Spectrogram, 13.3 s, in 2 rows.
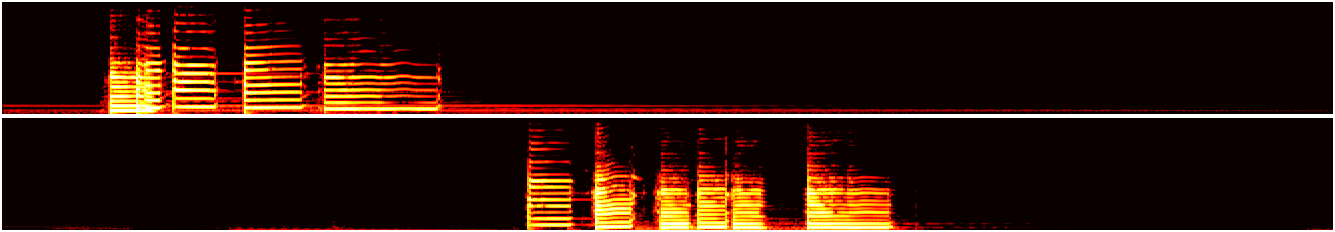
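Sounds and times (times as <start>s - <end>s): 
overdriven electric guitar: 0.5s - 2.3s, 9.3s - 11.2s.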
